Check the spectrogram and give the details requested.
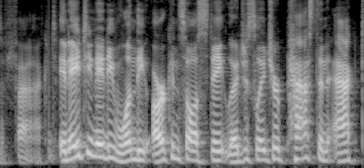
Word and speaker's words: Arkansas: One wanted to be known as the senator from R. Kansas and the other as the senator from Arkansas.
